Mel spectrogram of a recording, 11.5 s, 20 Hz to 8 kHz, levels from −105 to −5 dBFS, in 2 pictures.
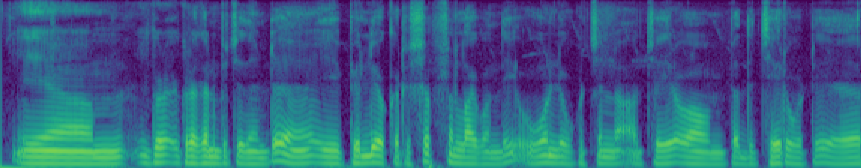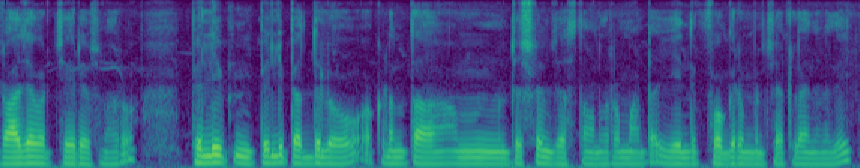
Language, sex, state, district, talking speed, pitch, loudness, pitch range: Telugu, male, Telangana, Karimnagar, 160 wpm, 110 Hz, -34 LUFS, 105-120 Hz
